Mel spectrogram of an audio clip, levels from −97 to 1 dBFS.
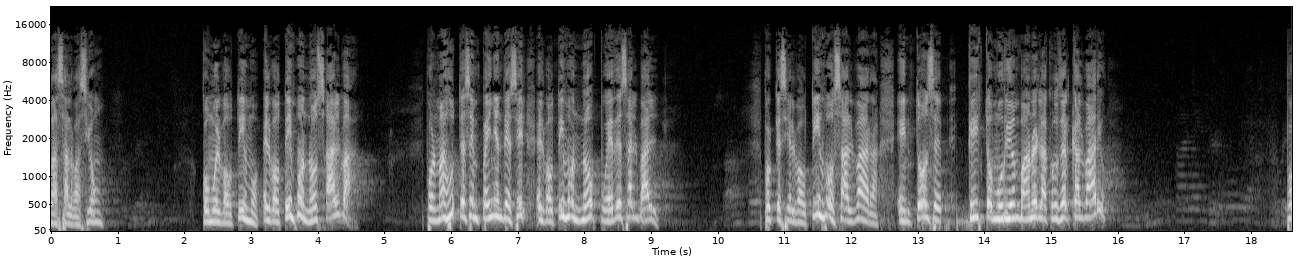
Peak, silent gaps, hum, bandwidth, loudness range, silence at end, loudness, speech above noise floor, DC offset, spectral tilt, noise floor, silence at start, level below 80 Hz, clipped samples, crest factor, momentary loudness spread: -2 dBFS; none; none; 14 kHz; 5 LU; 0 s; -17 LUFS; 51 dB; under 0.1%; -4.5 dB/octave; -68 dBFS; 0 s; -48 dBFS; under 0.1%; 16 dB; 8 LU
